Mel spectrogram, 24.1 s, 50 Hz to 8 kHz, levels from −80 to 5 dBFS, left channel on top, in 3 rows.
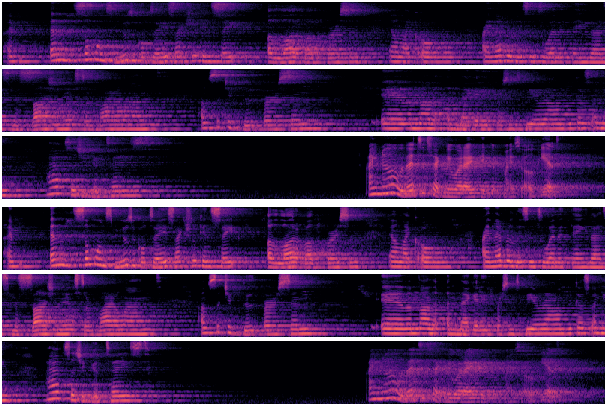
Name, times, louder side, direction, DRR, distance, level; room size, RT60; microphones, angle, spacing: voice 1, 0.0-4.8 5.1-6.0 6.4-10.1 10.7-12.2 13.1-16.3 16.7-17.9, right 4 dB, 45° right, 7 dB, 0.3 m, -29 dB
voice 2, 21.0-23.5, left 3 dB, 65° left, 5 dB, 0.4 m, -29 dB
8.5 x 3.9 x 3.8 m, 2.5 s
head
